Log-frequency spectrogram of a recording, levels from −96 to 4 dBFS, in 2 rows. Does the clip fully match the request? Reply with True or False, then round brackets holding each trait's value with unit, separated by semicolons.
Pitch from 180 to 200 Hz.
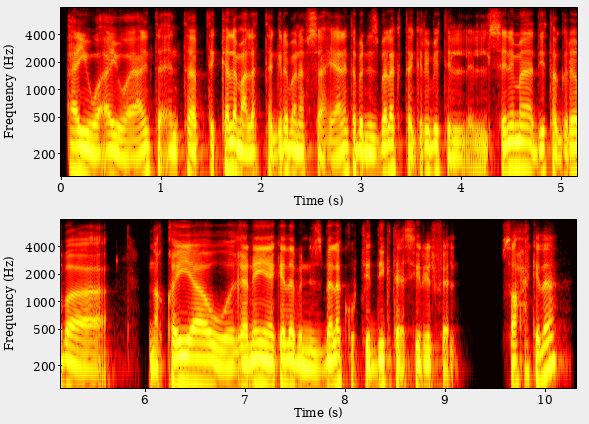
False (110 Hz)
